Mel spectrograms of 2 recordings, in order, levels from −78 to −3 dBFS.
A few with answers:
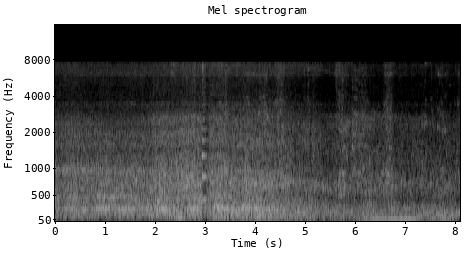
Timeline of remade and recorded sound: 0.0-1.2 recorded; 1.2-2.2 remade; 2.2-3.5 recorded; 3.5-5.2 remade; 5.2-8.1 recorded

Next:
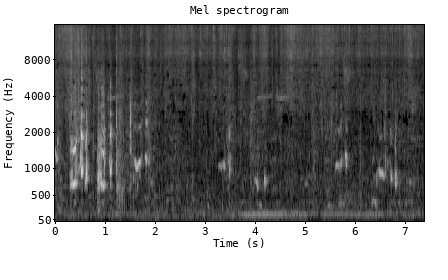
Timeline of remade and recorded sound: 0.0-7.4 recorded

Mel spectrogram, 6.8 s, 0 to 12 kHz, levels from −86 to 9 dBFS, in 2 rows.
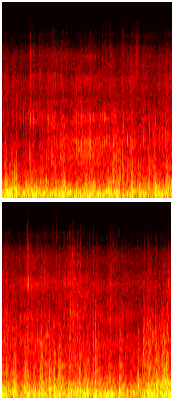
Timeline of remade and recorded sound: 0.0-1.0 remade; 1.0-2.0 recorded; 2.0-4.5 remade; 4.5-6.8 recorded

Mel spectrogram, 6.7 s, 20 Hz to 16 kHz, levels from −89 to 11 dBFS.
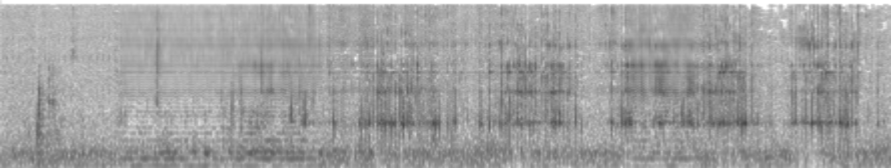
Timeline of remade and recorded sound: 0.0-0.9 recorded; 0.9-2.4 remade; 2.4-4.7 recorded; 4.7-5.2 remade; 5.2-6.7 recorded

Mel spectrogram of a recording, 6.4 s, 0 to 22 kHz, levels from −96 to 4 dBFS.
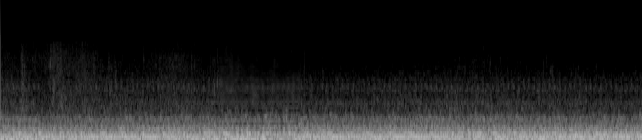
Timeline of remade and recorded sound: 0.0-2.2 recorded; 2.2-3.0 remade; 3.0-6.4 recorded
